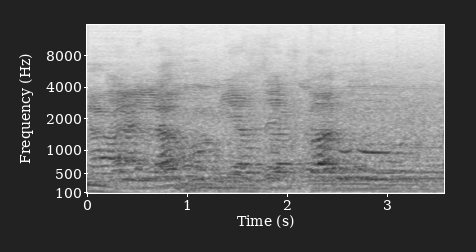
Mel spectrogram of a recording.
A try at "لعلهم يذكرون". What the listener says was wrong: اچھا, زال کو اس کے صحیح مخرج سے ادا کرنا ہے. زال کو زا کے ساتھ ملانا نہیں ہے. عین کو حلق سے نکالیں, وسط حلق سے. لعلهم يذكرون. یذکرون پڑھیں گے تو غلط ہو جائے گا. زال کا مخرج ہے کیا؟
